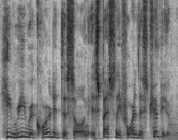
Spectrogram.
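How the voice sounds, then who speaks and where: A man with a gruff voice hosting a casual music breakdown, rambling with restarts and plenty of enthusiasm. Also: high voice, very animated, a little slow, darkish tone. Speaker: music channel host.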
